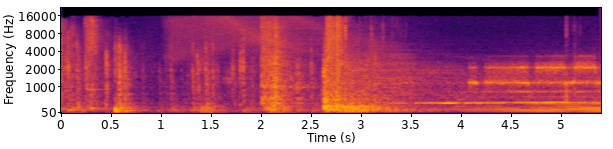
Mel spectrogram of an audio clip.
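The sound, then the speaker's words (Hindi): Heavy, forceful bangs as a door is being broken down, several loud thuds and crashes in irregular succession, followed by a sustained tonal hum as the pounding stops. “लगता है दरवाजा तोड़ना पैना है।”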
